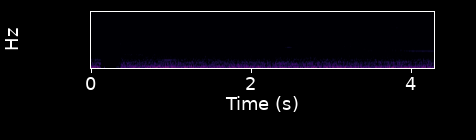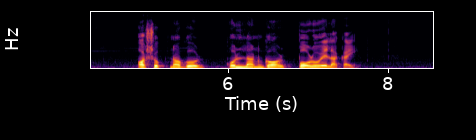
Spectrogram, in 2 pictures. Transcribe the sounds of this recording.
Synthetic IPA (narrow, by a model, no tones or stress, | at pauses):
ɔʃoknɔɡoɾ | kolːanɡɔɾpoɾoelakae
